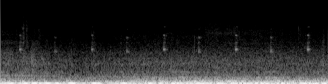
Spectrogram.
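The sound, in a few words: Mitsubishi Pajero Sport Dakar accelerating from standstill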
